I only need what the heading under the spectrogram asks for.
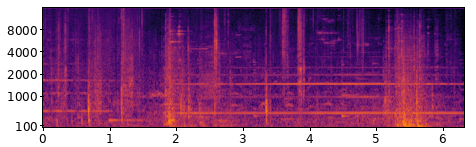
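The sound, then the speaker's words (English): A shop door opening, heard as a few scattered thunks and clicks of moderate loudness over a steady background. “She opens the door to the shop.”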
